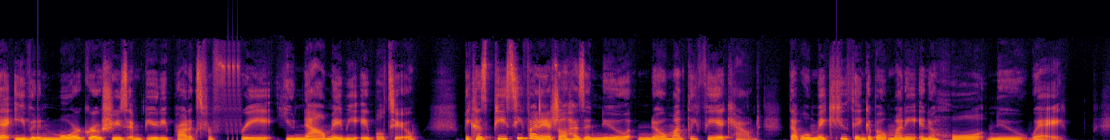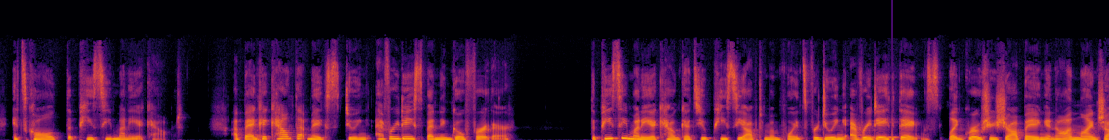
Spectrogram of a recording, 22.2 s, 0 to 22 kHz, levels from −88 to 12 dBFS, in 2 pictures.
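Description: At 0.37 s, 2.28 s, 8.36 s and 20.02 s, speech arrived late, so a repeated buffer replayed the last 46 ms block, three extra times at 2.28 s, causing a brief stutter. Waveforms show identical adjacent segments; spectrograms show copied slices split by hard vertical seams.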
